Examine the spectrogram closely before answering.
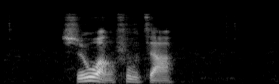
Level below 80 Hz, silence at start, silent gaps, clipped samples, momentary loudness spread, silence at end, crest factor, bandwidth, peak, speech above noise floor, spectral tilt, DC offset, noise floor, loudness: -66 dBFS; 0.65 s; none; under 0.1%; 13 LU; 1.1 s; 24 dB; 11.5 kHz; -2 dBFS; 44 dB; -4.5 dB/octave; under 0.1%; -65 dBFS; -22 LUFS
